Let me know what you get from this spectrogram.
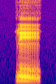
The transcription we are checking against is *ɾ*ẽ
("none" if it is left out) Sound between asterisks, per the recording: ɾ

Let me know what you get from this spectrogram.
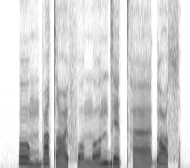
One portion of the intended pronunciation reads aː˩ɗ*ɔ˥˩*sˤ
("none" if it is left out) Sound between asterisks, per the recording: ɔ˥˩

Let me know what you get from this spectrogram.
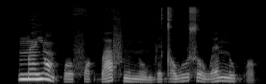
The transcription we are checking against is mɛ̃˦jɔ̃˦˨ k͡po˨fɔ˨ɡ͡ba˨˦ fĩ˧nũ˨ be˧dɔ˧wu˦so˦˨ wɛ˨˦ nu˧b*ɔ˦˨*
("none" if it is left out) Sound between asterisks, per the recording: ɔ˨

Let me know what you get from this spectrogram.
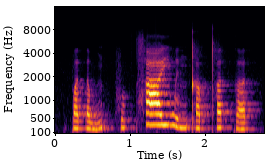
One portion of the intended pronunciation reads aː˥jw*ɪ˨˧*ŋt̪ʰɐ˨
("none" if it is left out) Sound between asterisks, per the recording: ɪ˨˧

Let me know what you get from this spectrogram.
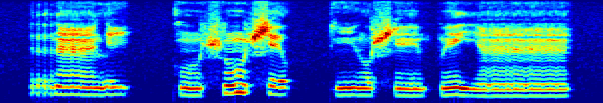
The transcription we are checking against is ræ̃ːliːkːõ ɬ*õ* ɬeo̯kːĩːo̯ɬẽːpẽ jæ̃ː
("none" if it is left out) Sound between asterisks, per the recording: õ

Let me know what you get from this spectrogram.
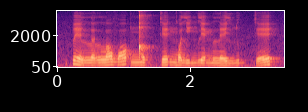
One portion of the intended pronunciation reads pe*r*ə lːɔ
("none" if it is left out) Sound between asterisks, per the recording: lː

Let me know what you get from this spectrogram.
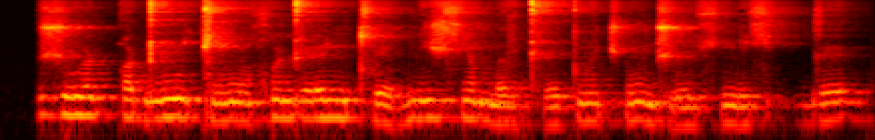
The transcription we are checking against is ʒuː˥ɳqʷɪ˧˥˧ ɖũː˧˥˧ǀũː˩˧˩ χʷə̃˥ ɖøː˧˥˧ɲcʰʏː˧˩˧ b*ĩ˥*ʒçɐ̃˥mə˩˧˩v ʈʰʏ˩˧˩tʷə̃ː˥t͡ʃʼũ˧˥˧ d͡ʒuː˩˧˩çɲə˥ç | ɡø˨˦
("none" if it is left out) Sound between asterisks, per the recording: ĩ˥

